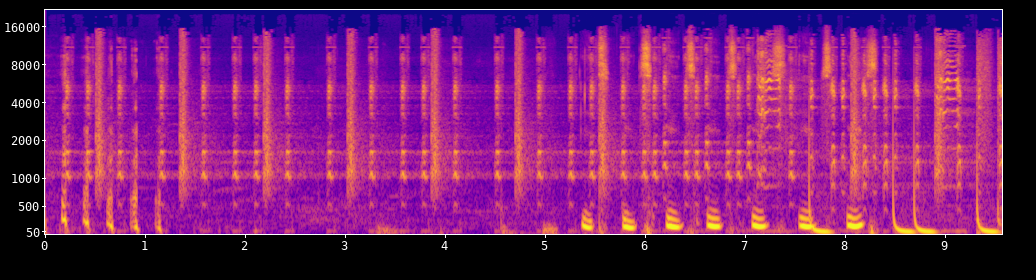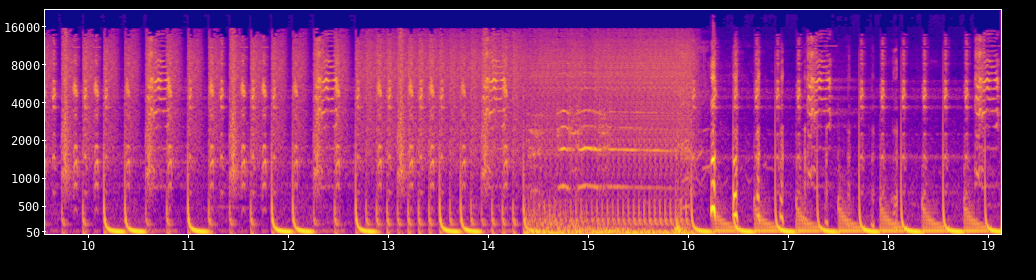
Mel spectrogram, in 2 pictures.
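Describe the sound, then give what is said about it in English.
Chicken clucks chopped into a rhythmic pattern over a thumping hip-hop beat. The loud, steady groove builds as it goes, with a brief crow-like squawk near the end and no talking. “Hip-hop chicken.”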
